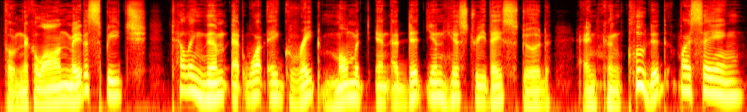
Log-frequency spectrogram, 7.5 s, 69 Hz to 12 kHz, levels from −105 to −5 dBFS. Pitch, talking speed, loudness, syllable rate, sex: 120 Hz, 170 wpm, -21 LUFS, 4.7 syllables/s, male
